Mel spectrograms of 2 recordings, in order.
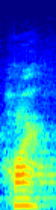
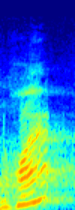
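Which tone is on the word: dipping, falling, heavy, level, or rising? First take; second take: level; rising. First: The word is said with a level tone. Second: The word is said with a rising tone. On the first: A flower. "chữ hoa, H O A" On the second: To transform. "nếu bỏ dấu sắc vô là thành hóa"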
